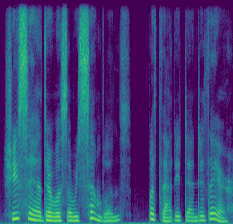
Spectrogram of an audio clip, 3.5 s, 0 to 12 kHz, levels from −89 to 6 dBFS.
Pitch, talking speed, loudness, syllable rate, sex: 225 Hz, 190 wpm, -17 LUFS, 5.4 syllables/s, female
